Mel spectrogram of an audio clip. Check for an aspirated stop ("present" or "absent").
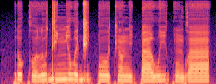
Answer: absent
